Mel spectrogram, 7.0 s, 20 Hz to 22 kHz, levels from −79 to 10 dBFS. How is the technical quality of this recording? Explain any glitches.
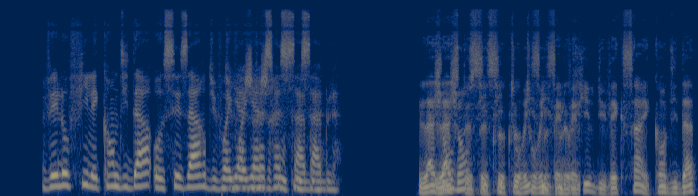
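The recording has one clear glitch. From 2.2 s to 5.8 s the speech is heard twice: a doubled audio track, with a second full-band copy trailing about 150 ms behind at roughly equal loudness. It likely comes from the same signal being captured again through a slower path and mixed back in. Unlike a room echo or reverb, the copy has no decay or added colour, and it switches on and off abruptly.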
